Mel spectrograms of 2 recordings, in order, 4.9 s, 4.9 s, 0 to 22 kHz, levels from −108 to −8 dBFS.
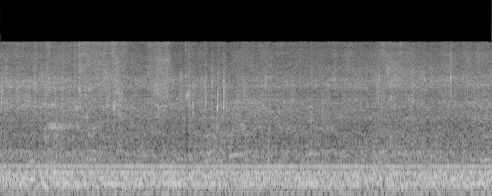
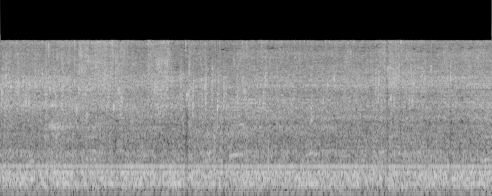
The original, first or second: second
